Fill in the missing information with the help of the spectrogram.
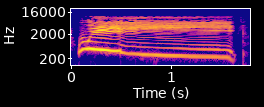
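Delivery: long, high "whee"; drawn-out poltergeist whoop; gleeful squeal. A narrator's reading. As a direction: squeal with impish delight. Poltergeist lobs water bombs.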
